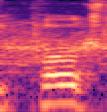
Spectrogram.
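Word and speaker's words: folks: It's nice to talk with फोक्स like you. अब जो ऐसे लोगों के साथ बात करने में अच्छा लगता है। फोक मतलब पीपल, लोग, यल साइलेंट है, फोक्स बहुवचन है फोक्स।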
